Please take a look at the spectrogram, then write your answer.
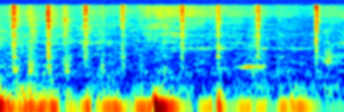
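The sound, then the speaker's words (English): Quick, light keystrokes clatter on a computer keyboard as a password is typed to log back into a wallet, a dozen or so clicks in an uneven rhythm, fairly quiet, with no one speaking. “let me go ahead and just go to the wallet, log out real quick. And then let's go back in.”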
